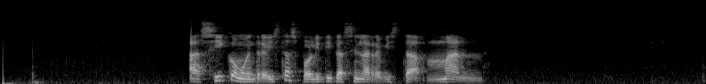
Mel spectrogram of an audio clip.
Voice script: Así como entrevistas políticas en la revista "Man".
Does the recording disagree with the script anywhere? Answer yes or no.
no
